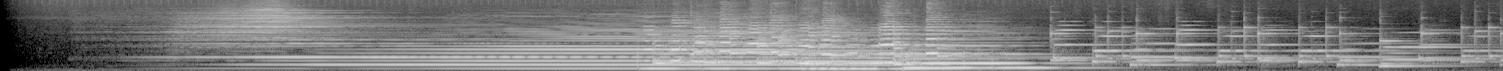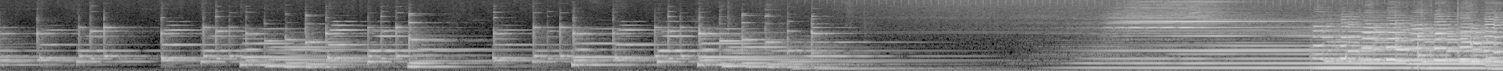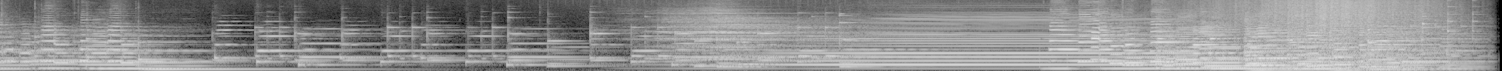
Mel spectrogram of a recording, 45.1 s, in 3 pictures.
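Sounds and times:
march music: 0:03.6 - 0:12.0, 0:25.8 - 0:33.6, 0:36.2 - 0:45.0.

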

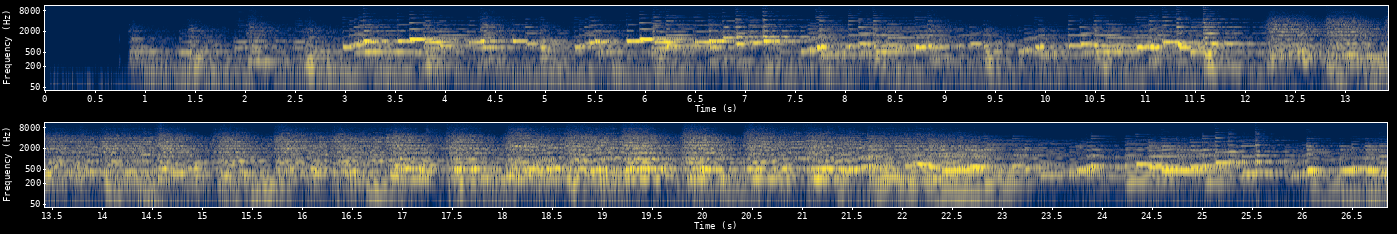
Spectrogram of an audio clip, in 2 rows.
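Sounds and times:
piano concerto: 0:00.2 - 0:26.8.

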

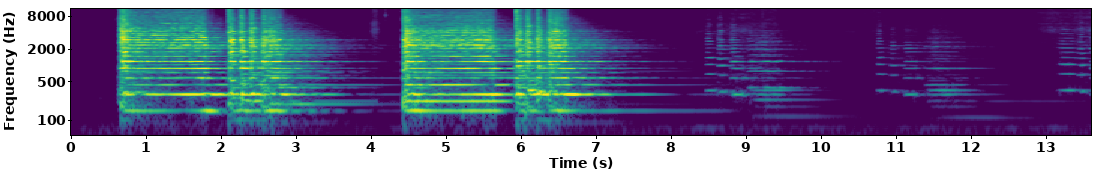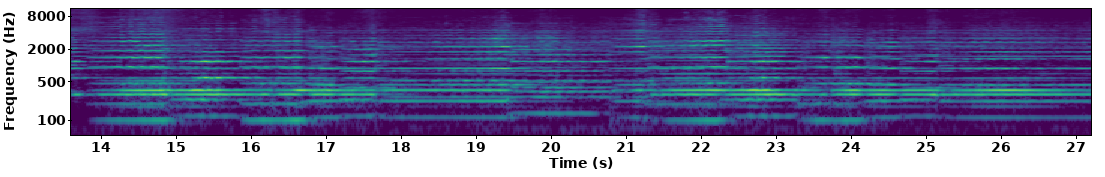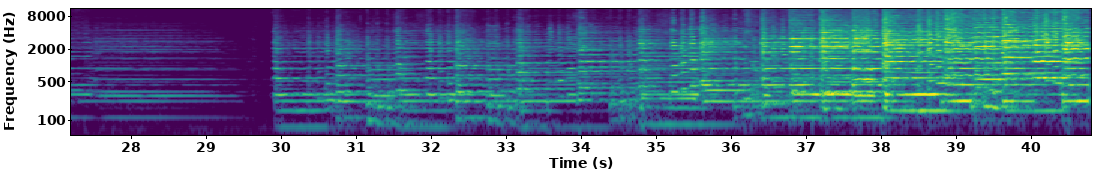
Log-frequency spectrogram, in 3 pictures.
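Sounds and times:
string quartet playing an allegro in D minor: 0:00.4 - 0:40.7.

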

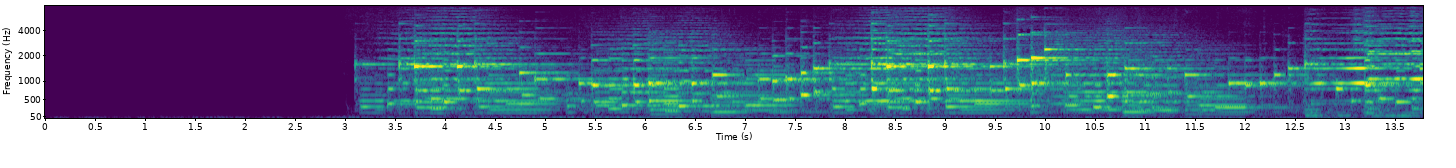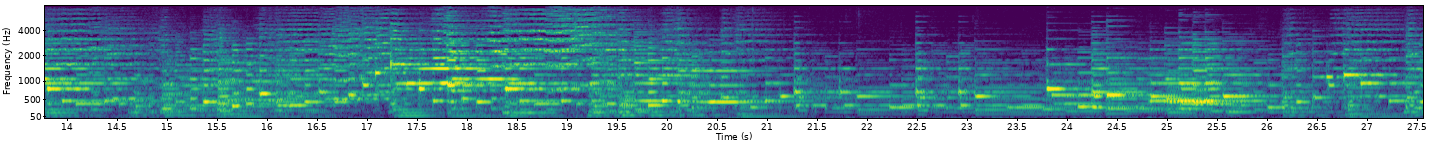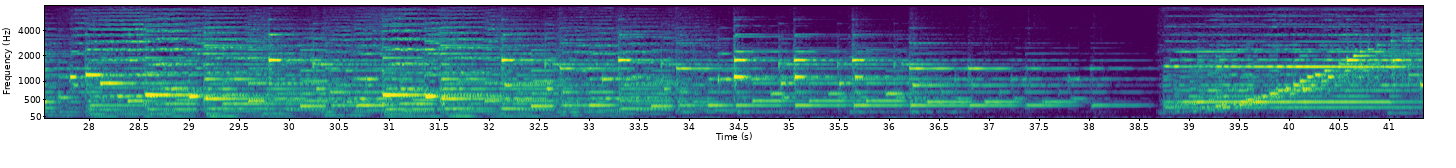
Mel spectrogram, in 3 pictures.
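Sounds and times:
piano concerto in B-flat major: 0:03.0 - 0:41.3.

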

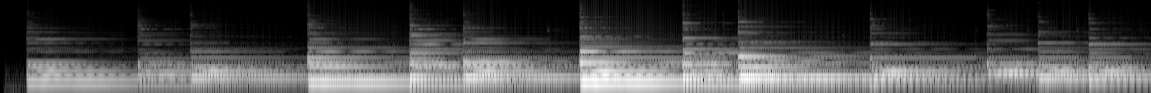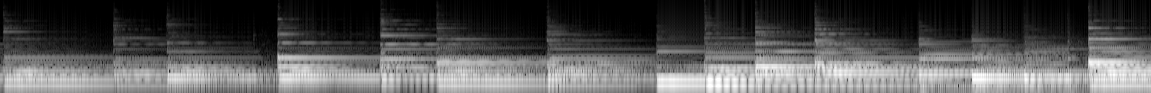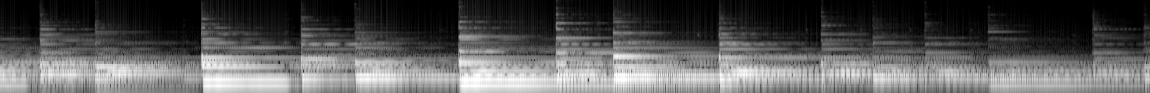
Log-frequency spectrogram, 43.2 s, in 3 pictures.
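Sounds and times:
harp suite andante: 0:00.1 - 0:43.1.

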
